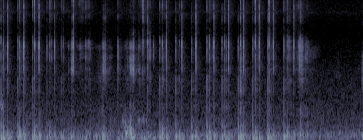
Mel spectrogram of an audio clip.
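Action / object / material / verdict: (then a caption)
tap / small brass padlock with steel shackle / brass / none. Long nails tap and scratch the steel shackle and brass body of a small solid brass padlock resting on a plaid blanket. The result is a quick, dense run of bright, short clicks and scratchy rasps over a soft low rustle, which thins into quieter scratching near the end.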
